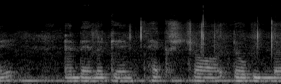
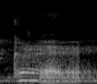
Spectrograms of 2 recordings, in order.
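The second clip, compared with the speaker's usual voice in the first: tiger growl; 2 semitones higher, 6 dB louder than usual. Shown as a demonstration. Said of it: "That's a tiger sound".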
